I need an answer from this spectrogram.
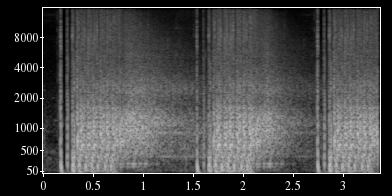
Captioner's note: gun fires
